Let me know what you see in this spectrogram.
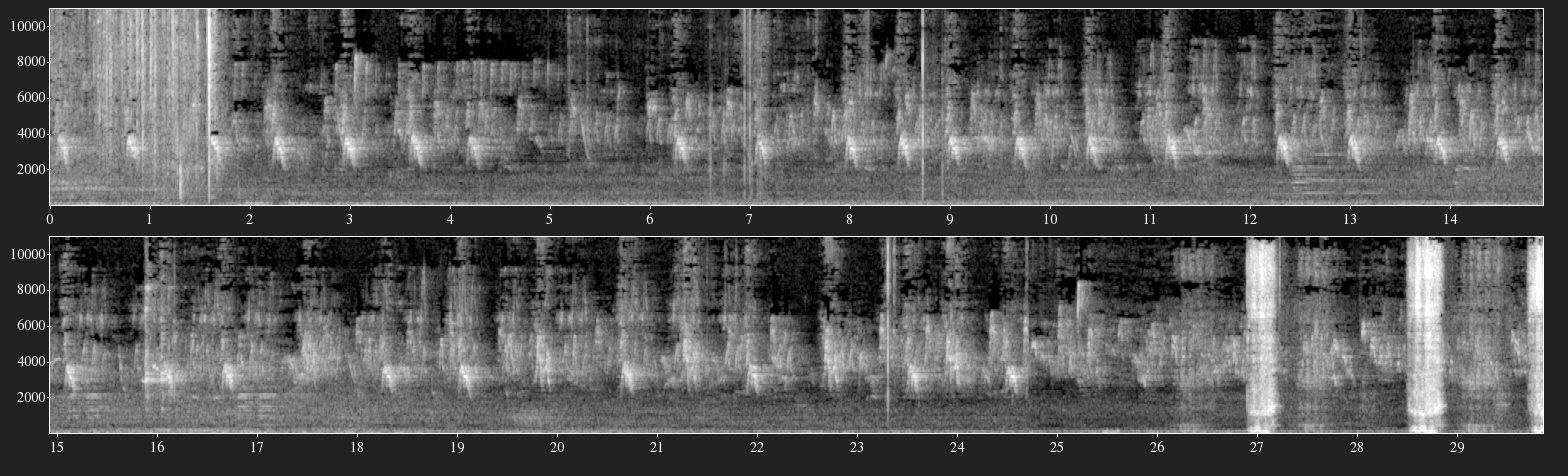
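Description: A bird chirping over and over, about two short chirps a second, over faint outdoor background. Near the end come three loud, short calls, about a second and a half apart.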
